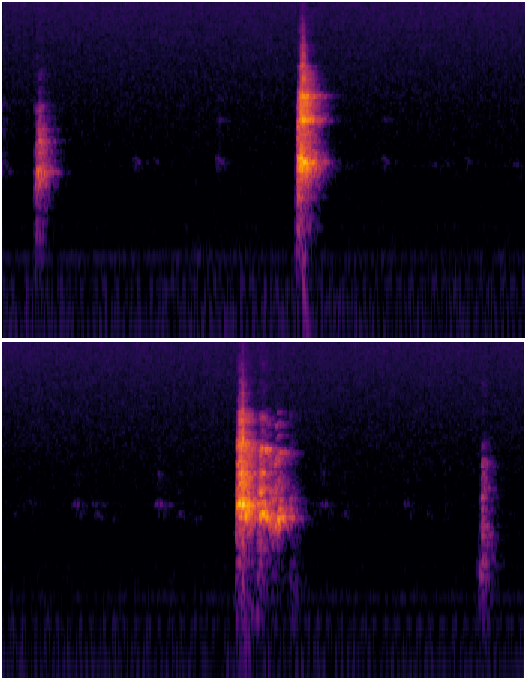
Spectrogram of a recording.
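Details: Sealyham Terrier behind a closed door inside, barking irregularly: four short barks spread over several seconds, two loud and two faint, one doubled into a quick burst, with silence between.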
